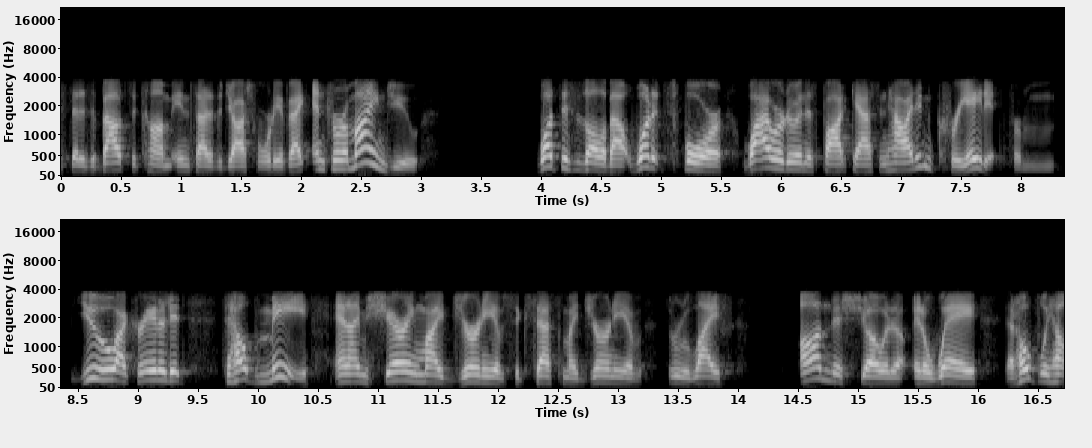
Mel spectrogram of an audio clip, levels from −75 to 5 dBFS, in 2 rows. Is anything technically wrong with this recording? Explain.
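No, the speech sits in the ordinary narrow band of G.711 telephone coding, spanning 300 Hz to 3.4 kHz with nothing above 3.7 kHz, and the signal shows no technical fault.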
